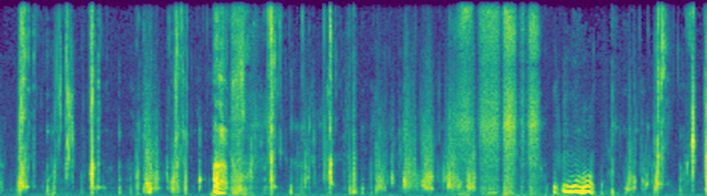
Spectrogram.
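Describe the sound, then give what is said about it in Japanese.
Crunchy chewing of food soaked in fire-extinguishing water: many irregular crunches and bites, fairly faint, with a brief voiced sound near the end. “噛むたびに鎮火水が溶け出して、ひどい味だ。”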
